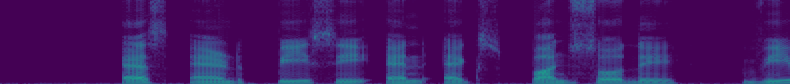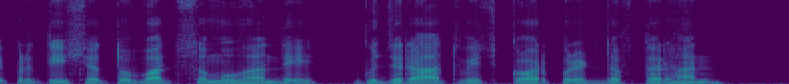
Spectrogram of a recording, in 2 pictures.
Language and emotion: Punjabi, neutral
